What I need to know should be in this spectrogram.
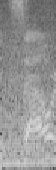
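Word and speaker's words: Tso: it Zach work it is it pronounced General s or general so oh I think either I say s s so I've heard it so so you've heard it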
